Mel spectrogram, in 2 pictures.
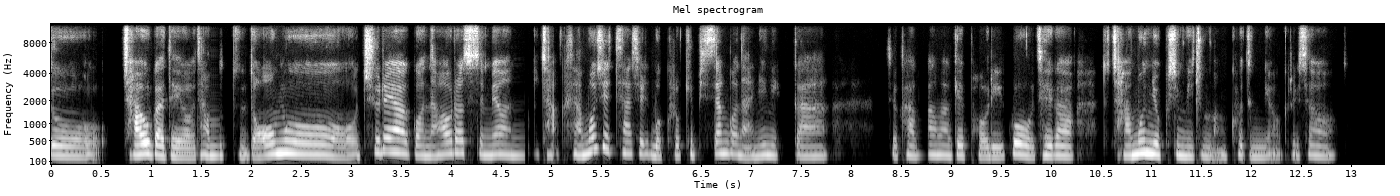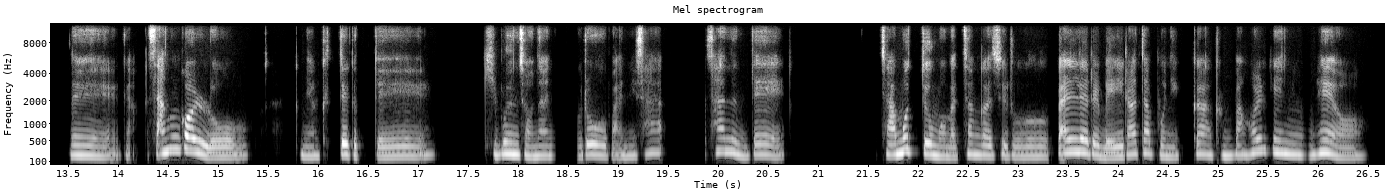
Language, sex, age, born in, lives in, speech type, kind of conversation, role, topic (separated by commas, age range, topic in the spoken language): Korean, female, 50-54, South Korea, United States, conversation, podcast, guest, 옷장 정리할 때 옷을 버릴지 말지 무엇을 기준으로 결정하시나요: 추억인가요, 실용성인가요?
